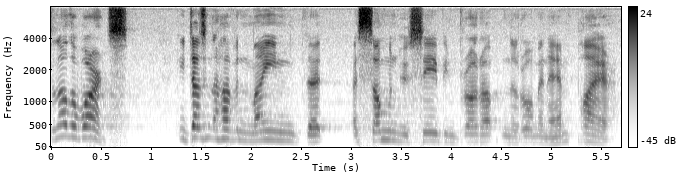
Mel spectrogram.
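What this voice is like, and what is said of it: Scottish accent. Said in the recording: “as my accent tonight tells you, that I'm not by birth Canadian, but it is that I come from Scotland”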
